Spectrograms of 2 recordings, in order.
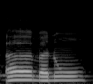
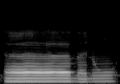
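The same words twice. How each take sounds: First: The opening long vowel is held for two counts. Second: The opening long vowel is held for four counts. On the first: "بتقول آمنوا عند حفص" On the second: "عند ورش بتقول آمنوا أو آمنوا"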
